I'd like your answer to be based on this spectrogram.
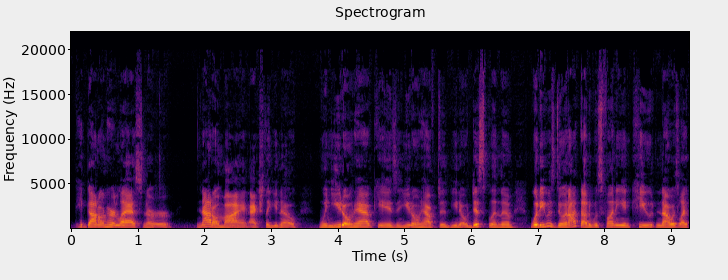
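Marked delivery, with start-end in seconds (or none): none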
